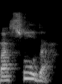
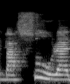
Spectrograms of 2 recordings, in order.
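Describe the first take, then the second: First: The consonant before the last vowel is a D. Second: The consonant before the last vowel is an R. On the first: The speaker calls it wrong. "dicen basuda" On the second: The speaker calls it right. "en vez de decir basura"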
